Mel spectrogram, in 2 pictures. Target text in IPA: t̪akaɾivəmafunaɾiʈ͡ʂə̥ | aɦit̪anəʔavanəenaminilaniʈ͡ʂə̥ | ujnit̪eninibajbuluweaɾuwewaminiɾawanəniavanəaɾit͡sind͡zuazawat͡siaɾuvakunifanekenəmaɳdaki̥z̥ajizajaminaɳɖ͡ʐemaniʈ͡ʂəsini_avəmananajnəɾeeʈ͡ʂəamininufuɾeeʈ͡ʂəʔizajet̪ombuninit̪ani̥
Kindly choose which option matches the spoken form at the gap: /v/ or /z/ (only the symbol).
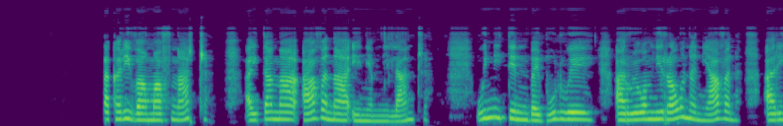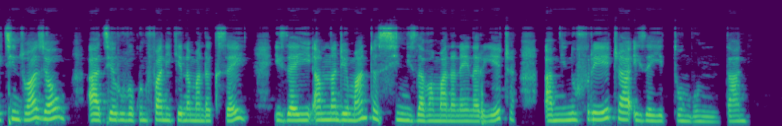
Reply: z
